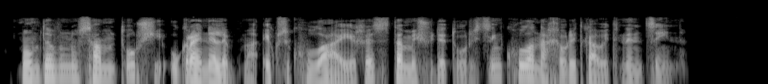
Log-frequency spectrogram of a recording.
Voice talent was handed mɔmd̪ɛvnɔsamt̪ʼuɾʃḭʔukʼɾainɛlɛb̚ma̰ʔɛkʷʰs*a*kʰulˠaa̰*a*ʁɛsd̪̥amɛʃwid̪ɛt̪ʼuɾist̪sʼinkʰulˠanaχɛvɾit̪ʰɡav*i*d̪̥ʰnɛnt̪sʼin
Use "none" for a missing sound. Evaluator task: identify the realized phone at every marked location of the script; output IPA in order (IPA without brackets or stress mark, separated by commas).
i, i, i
